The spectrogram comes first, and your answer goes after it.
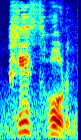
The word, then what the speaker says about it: Giethoorn: على القريه اهي اسمها خيث هورن هنا حرف الجي بيتنطق خ او خاه كده فيها ه فهي اسمها بتتكتب جيث هورن ولكن بتتنطق خيث هورن وهي معناها قرون الماعز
